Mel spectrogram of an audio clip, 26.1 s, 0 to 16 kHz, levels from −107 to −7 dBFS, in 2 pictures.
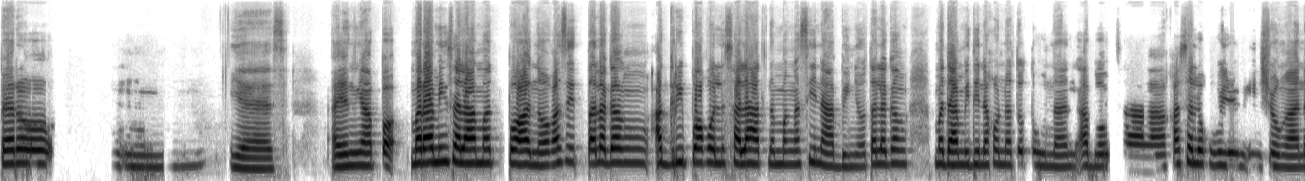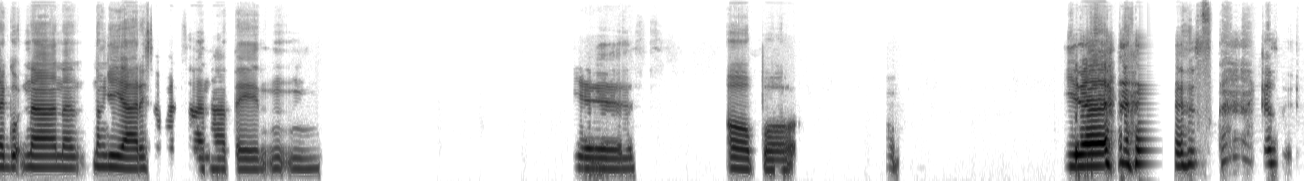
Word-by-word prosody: Pero 255 0 +3 0.6
mm, 210 +1 -12 0.3
yes 180 -3 -4 0.4
ayun 215 +3 0
nga 225 0 +1
po. 225 0 +2 0.2
Maraming 275 +2 +7
salamat 265 -2 +4
po 265 -2 +5
ano, 235 -1 +4
kasi 280 +2 0
talagang 270 -1 +1
agree 265 +1 0
po 275 -1 +4
ako 280 - +1
l 265 - -7
sa 260 -2 +4
lahat 260 0 +4
ng 245 - -4
mga 245 0 -4
sinabi 225 -6 -3
niyo, 210 0 -8
talagang 255 +3 -2 0.3
madami 245 -1 +2
din 245 0 -4
akong 255 +2 -3
natutunan 225 -4 -6
about 215 -1 -4
sa 225 - -19 0.4
kasalukuyang 235 -4 -2
issue 210 +1 -5
nga 195 - +1
nagu 200 0 -6
na 195 -1 -2
nang 190 -1 -8 0.2
nangyayari 195 -3 -2
sa 185 - -17
bansa 185 0 -16 0.2
natin. 170 0 -9
Mm. 175 -1 -16 2.7
Yes. 180 -2 -6 0.9
Opo. 170 -3 -5 0.9
O - - -21 1.7
Yes, 220 +2 +8 1.5
kasi 260 +1 -8
mm. 425 - -27
225 Hz, 105 wpm, -17 LUFS, 200-255 Hz, 2.7 s, Yes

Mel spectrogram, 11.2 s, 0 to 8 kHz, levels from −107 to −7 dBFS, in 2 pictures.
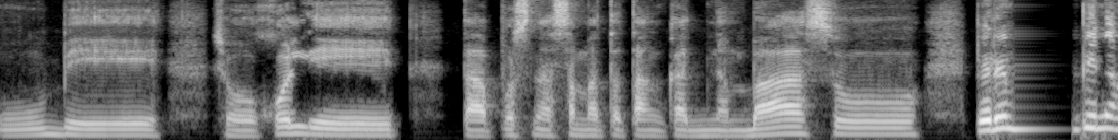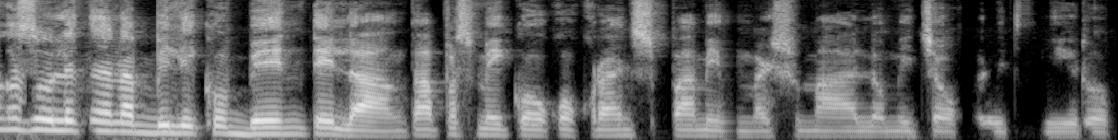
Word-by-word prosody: ube, 120 0 -5 0.3
chocolate, 120 +1 -2 0.3
tapos 120 +4 +2
nasa 110 -4 +5
matatangkad 110 -1 -5
ng 105 -1 -10
baso, 135 0 +2 0.3
pero 220 +4 +8
yung 235 -1 -6
pinakasulit 230 -4 +4
na 195 -2 +5
nabili 165 -3 +1
ko 155 -2 -3
20 140 0 +3
lang 105 -5 0
tapos 120 +3 -1
may 120 -1 -2
coco 115 0 -5
crunch 115 -1 -2
pa 115 0 -4
may 105 -3 -9
marshmallow, 100 0 -8
may 100 - -14
chocolate 95 0 -7
syrup. 90 0 -13
120 Hz, 135 wpm, -24 LUFS, 105-145 Hz, 0.3 s, pero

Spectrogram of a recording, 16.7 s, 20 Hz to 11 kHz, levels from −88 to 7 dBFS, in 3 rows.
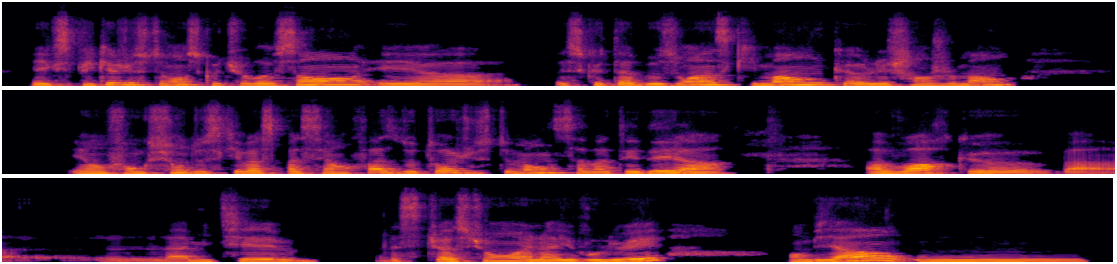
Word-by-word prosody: et 190 - +2
expliquer, 185 +6 -2
justement, 225 -2 -1
ce 225 - -7
que 195 - -5
tu 190 +1 -9
ressens 235 +8 +3
et 180 -2 0
heu 170 -1 -2 0.4
et 180 - -4
ce 180 - -11
que 195 - -2
tu 190 0 -1
as 180 - +3
besoin, 190 +7 +2
ce 235 - -4
qui 185 -6 -6
manque, 230 +3 +4
les 180 -1 +2
changements. 185 +6 -2 0.9
Et 180 - -5
en 180 0 +2
fonction 195 +3 -2
de 195 -2 -3
ce 185 0 -9
qui 195 - -5
va 185 0 +3
se 180 - -7
passer 180 0 -3
en 175 -1 -2
face 245 +6 +1
de 190 - -1
toi, 240 +6 -1
justement, 215 +2 -3
ça 210 -6 -5
va 175 - -2
t'aider 200 +6 +3
à 175 -4 +2 0.7
à 185 - +1
voir 205 +3 +5
que, 170 -5 -2
bah, 385 -1 -4 0.4
l'amitié, 195 - -3 0.4
la 180 - -10
situation, 195 +3 -1
elle 180 -2 +2
a 170 - +2
évolué, 180 - +4 0.6
en 170 - -3
bien 245 +10 +4
ou 175 -2 -1
190 Hz, 185 wpm, -22 LUFS, 180-220 Hz, 0.9 s, voir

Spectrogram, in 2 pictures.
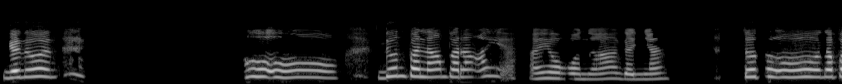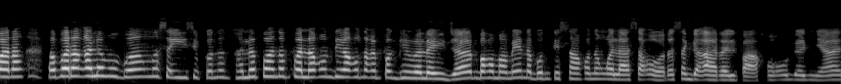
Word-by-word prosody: ganun. 345 +2 +2 1.9
Oo. 330 -3 -2 0.4
Do'n 375 +6 -4
pa 375 - +4
lang 350 +1 -1
parang 345 -1 -1
"Ay, 375 +1 -9 0.2
ayoko 260 -2 -6
na", 250 +2 -8
gan'yan. 245 +2 -8 0.7
Totoo, 345 0 -1
na 345 0 +2
parang 360 0 +7 0.2
na 335 - +5
parang 380 +1 +10
alam 390 +1 +7
mo 375 - -2
ba 345 +2 +3
ang 365 - -10
nasa 370 -1 -5
isip 315 0 -7
ko 315 0 -5
no'n 330 -1 -9
"hala 310 +3 -1
pa'no 370 0 +2
pala 340 -1 +5
kung 360 +1 -5
'di 350 -1 0
ako 340 0 +3
nakipaghiwalay 290 -5 -1
diyan 270 +6 +1
baka 305 +1 +2
mamaya 295 +1 -2
nabuntis 275 -2 -6
na 260 - -1
ako 260 - -5
ng 255 - -8
wala 230 -2 -1
sa 230 -1 -7
oras 220 +2 -8
nag-aaral 215 -4 -3
pa 180 -2 -4
ako", 215 +1 -15
gan'yan. 210 0 -8
315 Hz, 155 wpm, -22 LUFS, 255-350 Hz, 1.9 s, parang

